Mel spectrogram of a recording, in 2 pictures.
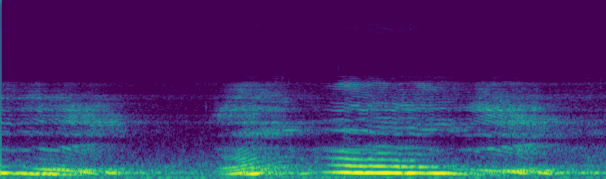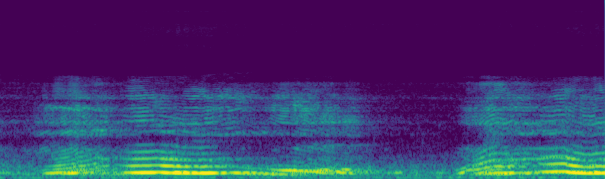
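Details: Humpback whale song: a run of loud, low, moaning groans with strong overtones, each roughly one to two seconds long and repeated about every two to three seconds, some sweeping upward at the start, with fainter buzzy upper layers.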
